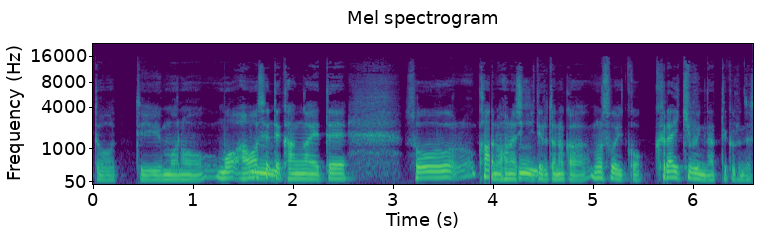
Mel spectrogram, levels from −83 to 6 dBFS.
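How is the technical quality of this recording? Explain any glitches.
One glitch stands out in the speech: a short burst of damaged data in a compressed stream, from 3.96 to 4.00 s. Corrupted bytes there make the decoder misread those frames and lose sync until it locks onto the next frame header, which produces a brief glitch. On a spectrogram it appears as a narrow disturbance about 40 ms wide, and the waveform shows an abrupt, jagged break at that point.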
